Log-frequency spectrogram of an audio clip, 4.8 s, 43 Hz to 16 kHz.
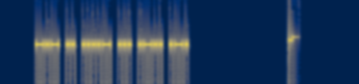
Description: Morse code, heard as a keyed tone, about 36 wpm, 700 Hz. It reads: KI4SLR
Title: USA Call Signs - 2x Character Spacing - 35wpm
